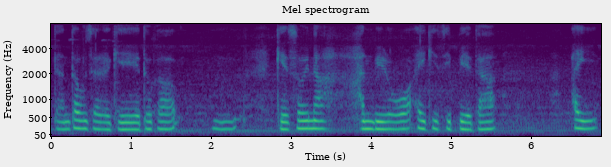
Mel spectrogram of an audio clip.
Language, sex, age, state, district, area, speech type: Manipuri, female, 30-45, Manipur, Imphal East, rural, spontaneous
